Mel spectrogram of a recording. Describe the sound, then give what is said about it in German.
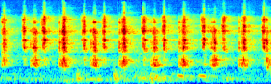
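Ticking of a clock: many sharp, bright clicks in a quick, steady, even rhythm, with no other sound. “Ich weiß nicht, ob euch das Ticken einer Uhr nervös macht. Aber wenn man eine ganze Weile hinhört, immer hinhört”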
